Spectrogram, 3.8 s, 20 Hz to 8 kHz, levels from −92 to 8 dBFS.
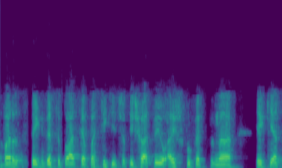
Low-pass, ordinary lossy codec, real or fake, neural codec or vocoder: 7.2 kHz; AAC, 32 kbps; fake; codec, 16 kHz in and 24 kHz out, 2.2 kbps, FireRedTTS-2 codec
